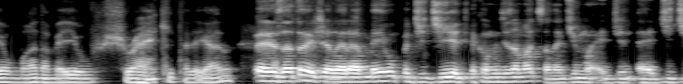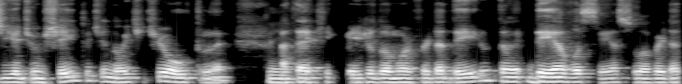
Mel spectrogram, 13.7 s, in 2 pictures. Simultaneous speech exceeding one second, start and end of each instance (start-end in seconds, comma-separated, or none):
none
